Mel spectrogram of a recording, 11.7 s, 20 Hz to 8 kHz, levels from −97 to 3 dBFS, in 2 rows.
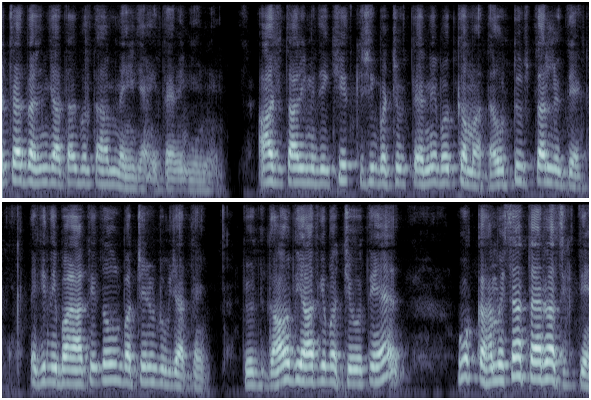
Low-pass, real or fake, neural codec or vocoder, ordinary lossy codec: none; fake; codec, 16 kHz, 4.8 kbps, FACodec; none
